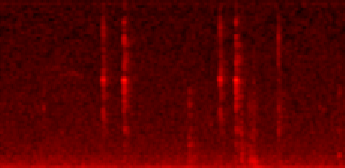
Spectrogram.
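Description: Faint, sparse computer mouse clicks, a handful of short sharp ticks spaced irregularly over a quiet room background.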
